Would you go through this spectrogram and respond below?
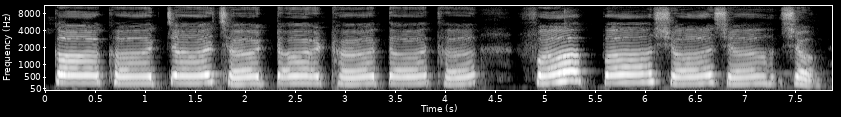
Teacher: इसमें कोई भी स्वर तंत्रिका में कंपन नहीं हो रहा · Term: अघोष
